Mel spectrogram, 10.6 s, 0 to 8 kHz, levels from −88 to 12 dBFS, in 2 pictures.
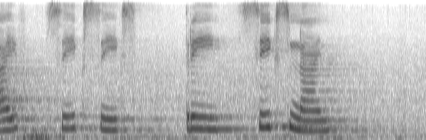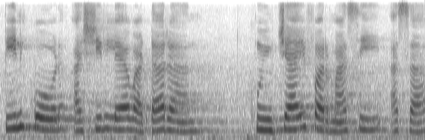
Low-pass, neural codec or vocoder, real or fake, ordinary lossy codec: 7.2 kHz; vocoder, 44.1 kHz, 128 mel bands every 256 samples, BigVGAN v2; fake; none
